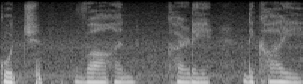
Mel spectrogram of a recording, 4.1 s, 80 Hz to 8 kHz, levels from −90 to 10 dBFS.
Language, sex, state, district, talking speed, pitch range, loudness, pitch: Hindi, male, Haryana, Rohtak, 60 wpm, 120-130 Hz, -19 LUFS, 125 Hz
